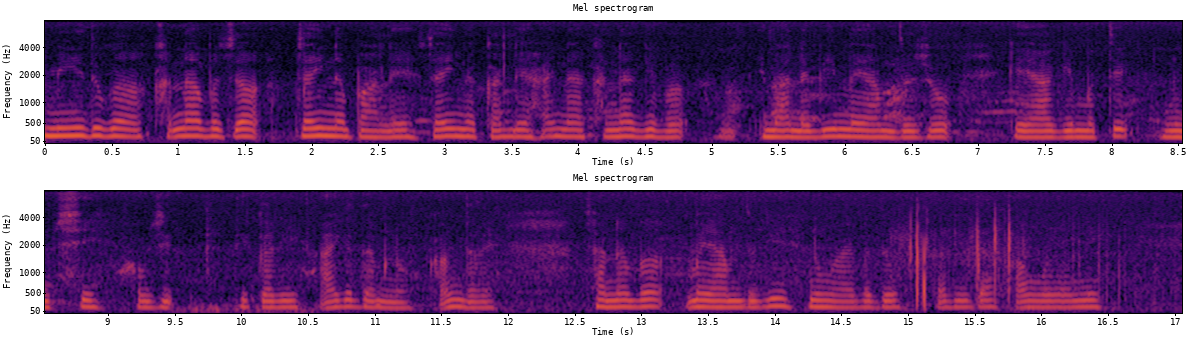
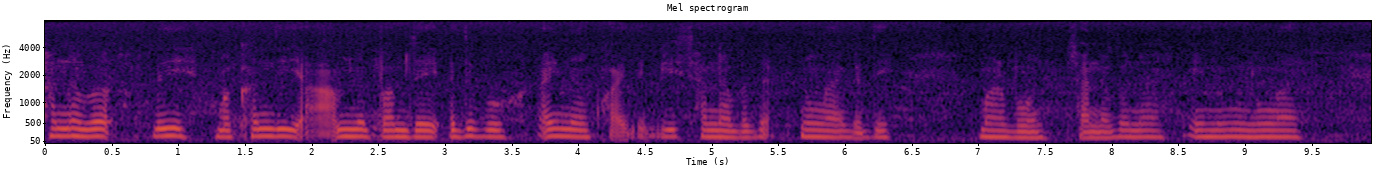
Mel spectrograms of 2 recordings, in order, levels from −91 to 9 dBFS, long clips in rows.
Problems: background sounds at intervals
